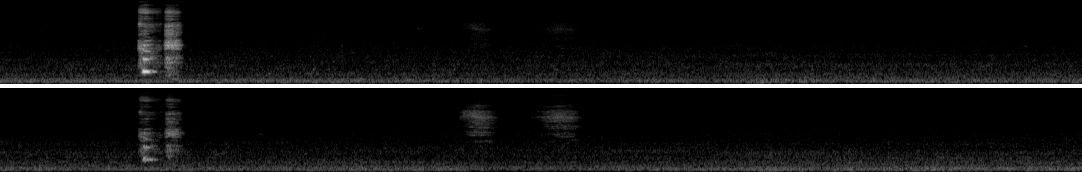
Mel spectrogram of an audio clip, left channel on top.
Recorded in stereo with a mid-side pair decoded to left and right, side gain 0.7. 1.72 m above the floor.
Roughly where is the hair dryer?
I don't hear a hair dryer.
